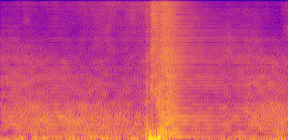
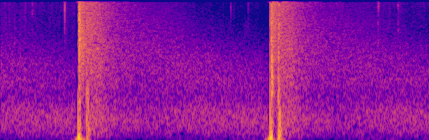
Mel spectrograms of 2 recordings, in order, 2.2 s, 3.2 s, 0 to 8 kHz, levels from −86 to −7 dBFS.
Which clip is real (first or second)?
second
